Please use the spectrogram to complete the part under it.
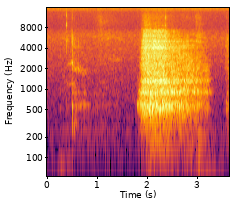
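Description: A relaxation breathing exercise: one long, slow, audible exhale, heard close up and alone, with quiet room air around it.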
